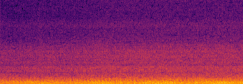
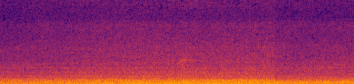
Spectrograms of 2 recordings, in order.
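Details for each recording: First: RV rooftop air conditioner, after being hit, running with a deep droning rumble and slow throbbing boom-boom pulse: the fan motor vibrates because two of its mounting bolts are missing; fitting them into the rubber grommets stopped the noise. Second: RV rooftop A/C heard inside after fix: steady even hum and smooth airy rush, no rumbling or knocking; earlier rumbling vibration caused by two fan bolts off their rubber grommets, now reinstalled. Normal running.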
